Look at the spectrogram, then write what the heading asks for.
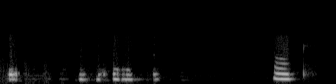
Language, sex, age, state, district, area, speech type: Kashmiri, female, 30-45, Jammu and Kashmir, Budgam, rural, conversation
